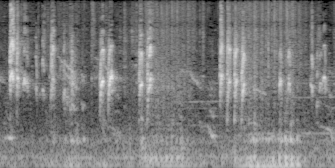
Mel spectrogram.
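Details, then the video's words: Pet budgerigar colony, described as happy, trading bright high chirps in quick pairs and clusters, separated by short pauses, over faint low background noise. "Happy Budgies Chirping Sounds"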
